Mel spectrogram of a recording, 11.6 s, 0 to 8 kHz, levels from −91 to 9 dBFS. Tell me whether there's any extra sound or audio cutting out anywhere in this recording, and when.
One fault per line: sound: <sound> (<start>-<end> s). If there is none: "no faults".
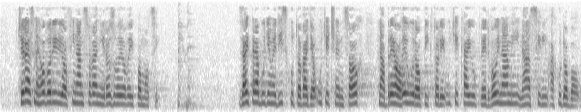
sound: thud (3.5-4.2 s)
